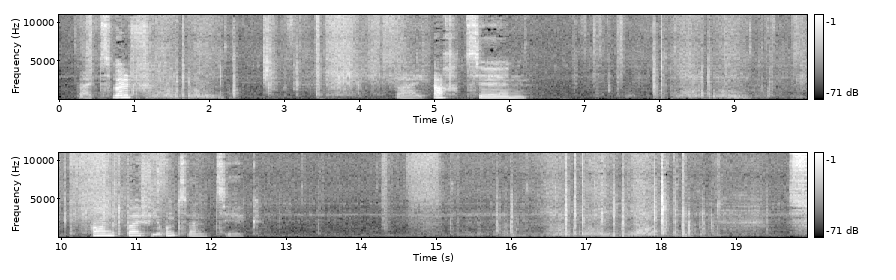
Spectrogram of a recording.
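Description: A paper trimmer blade slides along with a soft scraping swish.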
